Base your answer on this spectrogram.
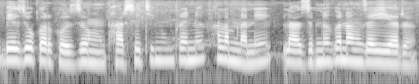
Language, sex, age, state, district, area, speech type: Bodo, female, 30-45, Assam, Udalguri, rural, spontaneous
